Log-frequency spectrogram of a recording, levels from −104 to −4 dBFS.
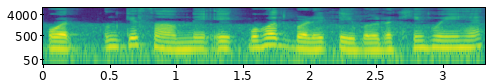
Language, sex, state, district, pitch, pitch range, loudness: Hindi, male, Punjab, Pathankot, 150 Hz, 140-165 Hz, -17 LUFS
